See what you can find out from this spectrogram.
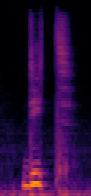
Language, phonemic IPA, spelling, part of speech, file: Swedish, /dɪt/, ditt, pronoun / noun, Sv-ditt.ogg
- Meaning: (pronoun) 1. neuter singular of din, your, yours 2. you (vocative determiner used before a singular neuter gender noun); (noun) only used in ditt och datt (“this and that”)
